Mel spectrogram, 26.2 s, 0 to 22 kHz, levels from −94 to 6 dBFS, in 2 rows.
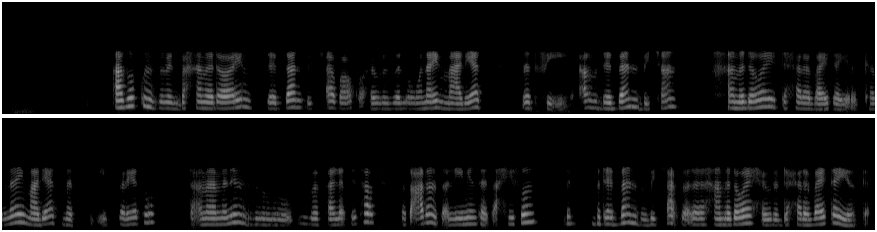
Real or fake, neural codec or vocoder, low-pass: fake; codec, 24 kHz, 0.5 kbps, DualCodec; 3.6 kHz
